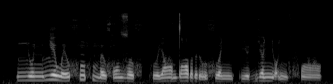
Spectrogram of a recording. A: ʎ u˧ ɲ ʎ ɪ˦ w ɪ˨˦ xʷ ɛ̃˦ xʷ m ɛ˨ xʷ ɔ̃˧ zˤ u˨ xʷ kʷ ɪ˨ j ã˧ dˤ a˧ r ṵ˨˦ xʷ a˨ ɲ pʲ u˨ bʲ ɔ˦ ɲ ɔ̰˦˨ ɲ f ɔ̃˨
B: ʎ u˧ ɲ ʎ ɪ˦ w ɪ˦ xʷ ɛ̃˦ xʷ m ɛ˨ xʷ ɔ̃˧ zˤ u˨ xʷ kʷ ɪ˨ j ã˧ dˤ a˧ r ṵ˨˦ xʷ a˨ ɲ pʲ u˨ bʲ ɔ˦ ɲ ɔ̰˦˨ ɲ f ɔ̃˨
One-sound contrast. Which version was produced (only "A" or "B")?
A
